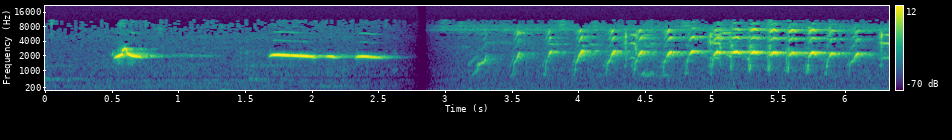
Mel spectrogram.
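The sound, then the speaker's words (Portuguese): Song of a rare grassland bird of pastures and low vegetation, also known as partridge: two clear whistled notes, then a rapid run of many sharp repeated notes, heard alone. “Cada vez mais raro, ele adora locais de pastagens e vegetações rasteiras. Também é chamado de perdiz e seu canto é inigualável.”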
